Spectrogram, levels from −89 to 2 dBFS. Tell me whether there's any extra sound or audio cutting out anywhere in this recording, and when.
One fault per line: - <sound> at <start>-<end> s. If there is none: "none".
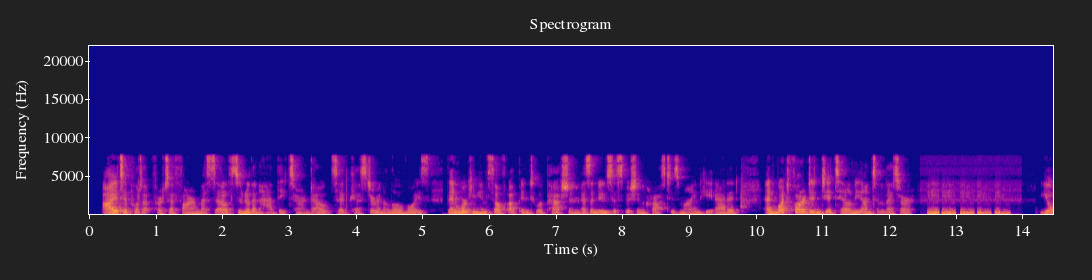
- laugh at 12.6-13.8 s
